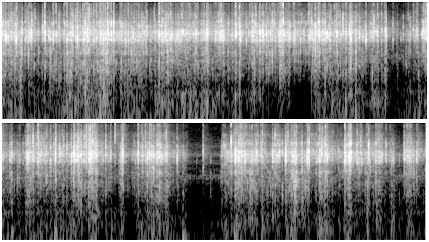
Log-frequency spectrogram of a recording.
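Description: An empty, flexible, clear thin plastic food bag is squeezed, crumpled and stretched with both hands and fingertips. It makes a dense, continuous bright crinkling and crackling with very little low end. The sound briefly softens around five and eight seconds before picking back up.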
